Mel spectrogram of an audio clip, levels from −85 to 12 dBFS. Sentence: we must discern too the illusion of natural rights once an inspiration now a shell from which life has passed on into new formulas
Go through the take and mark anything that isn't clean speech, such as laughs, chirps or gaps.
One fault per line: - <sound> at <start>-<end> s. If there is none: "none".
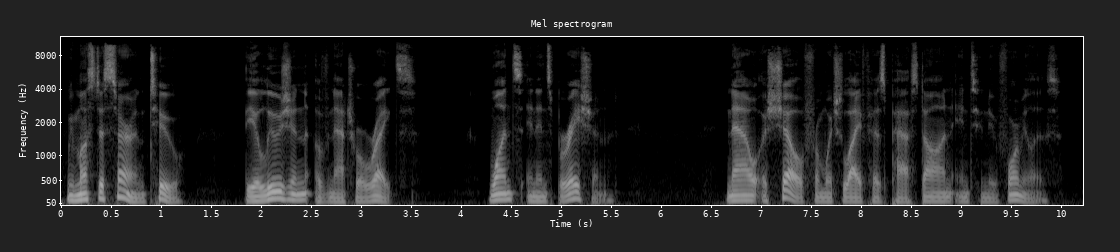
none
